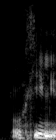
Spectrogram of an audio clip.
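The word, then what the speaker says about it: boehmei: Oh, Bohemi. Bohemi, that's how you say it.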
